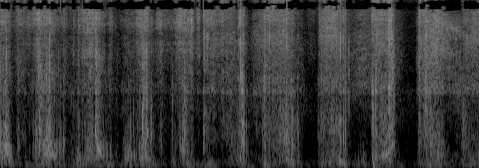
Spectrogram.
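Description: Long nails scratch the cotton fabric of blue denim jeans, across the leg and a back pocket. Quiet, dry, scratchy strokes repeat at a loose rhythm of about two per second, each a short rasping burst with a soft low rub underneath.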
